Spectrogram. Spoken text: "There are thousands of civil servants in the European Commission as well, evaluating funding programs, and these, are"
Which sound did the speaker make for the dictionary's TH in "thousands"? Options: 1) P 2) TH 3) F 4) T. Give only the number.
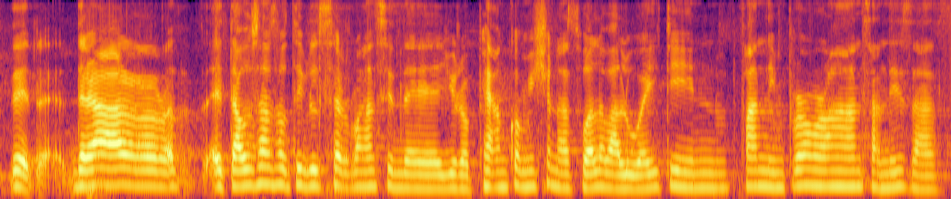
4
